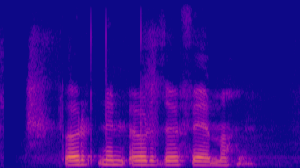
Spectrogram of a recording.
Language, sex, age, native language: Icelandic, male, 9, Icelandic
